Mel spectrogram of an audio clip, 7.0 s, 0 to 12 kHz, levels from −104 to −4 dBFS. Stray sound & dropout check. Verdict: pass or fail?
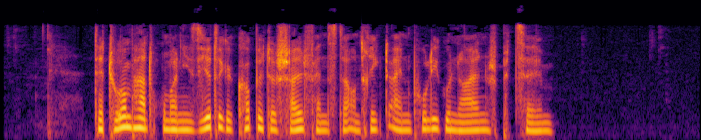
pass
